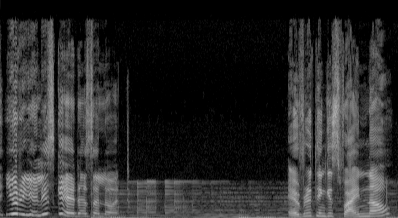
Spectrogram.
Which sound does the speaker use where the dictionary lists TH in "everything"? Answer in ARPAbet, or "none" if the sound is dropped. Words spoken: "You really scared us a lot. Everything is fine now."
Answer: T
